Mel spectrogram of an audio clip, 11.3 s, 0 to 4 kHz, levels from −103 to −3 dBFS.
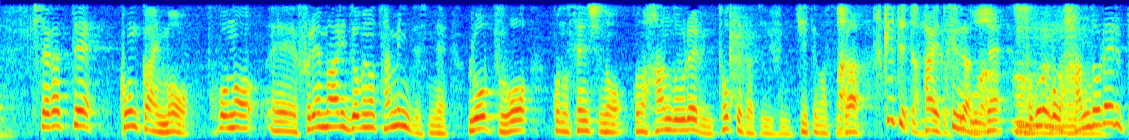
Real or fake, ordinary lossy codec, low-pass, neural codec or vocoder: real; none; 3.6 kHz; none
